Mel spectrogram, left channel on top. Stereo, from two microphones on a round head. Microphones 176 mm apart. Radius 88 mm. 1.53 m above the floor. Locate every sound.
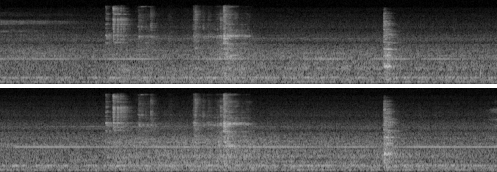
1.1 s a dropped coin: 5° left (ahead or behind), 2.5 m
3.8 s dishes clattering: 10° left (ahead or behind), 2.5 m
